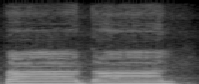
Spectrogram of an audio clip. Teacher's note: जुबान की नोक और आगे के ऊपर के दांतों की जड़ से मिलाना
